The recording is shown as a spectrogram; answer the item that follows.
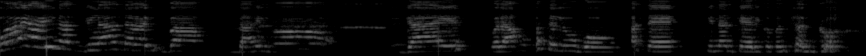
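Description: The voice is raised and projected, bright and sharp in tone, moving at a fairly slow pace with ordinary pitch variation. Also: woman, high pitch for a woman. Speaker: countdown show host. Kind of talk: casual chat. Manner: animated.

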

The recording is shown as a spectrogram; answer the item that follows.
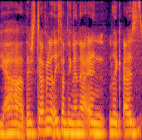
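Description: The speaker is a woman with a plain, everyday voice at a medium pitch. She talks at a fairly quick pace. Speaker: podcast co-host, intuitive coach. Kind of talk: casual chat.

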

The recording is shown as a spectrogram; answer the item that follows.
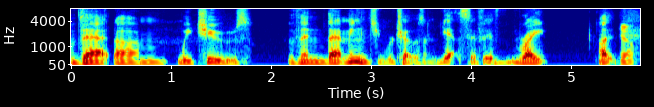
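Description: A man speaks against a quiet background. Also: dry sound with no echo. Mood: reflective, slightly self-conscious. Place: home room. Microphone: video call.

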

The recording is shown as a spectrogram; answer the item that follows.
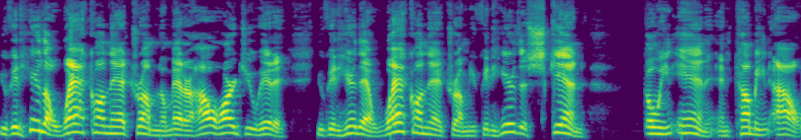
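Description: With a quiet background, a man speaks at a moderate pace in a bright, sharp tone with lively intonation. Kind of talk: explanatory commentary. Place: home room. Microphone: phone near.

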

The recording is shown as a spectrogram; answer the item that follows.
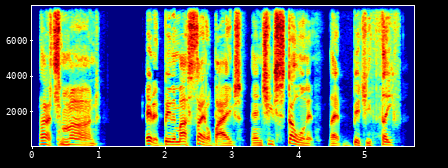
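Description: A man puts on a strained character voice at a medium pitch, with very wide pitch swings. He keeps a moderate pace in a very clean recording with a silent background. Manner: strained, through gritted teeth.

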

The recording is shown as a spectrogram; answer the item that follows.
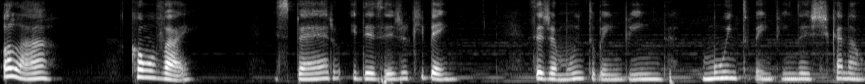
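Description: Over music in the background, a woman with a medium pitch talks at a very slow pace in a calm tone, with fairly even intonation and long, frequent pauses. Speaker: meditation guide. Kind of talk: guided meditation. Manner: calm, slow.

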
